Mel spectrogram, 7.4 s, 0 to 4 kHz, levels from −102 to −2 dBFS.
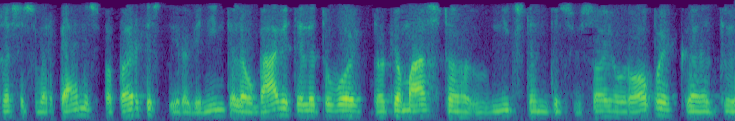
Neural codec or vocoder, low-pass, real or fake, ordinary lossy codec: none; 3.6 kHz; real; MP3, 24 kbps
